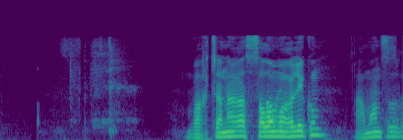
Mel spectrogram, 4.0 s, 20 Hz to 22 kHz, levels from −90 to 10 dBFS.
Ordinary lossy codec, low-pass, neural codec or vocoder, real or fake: none; none; none; real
